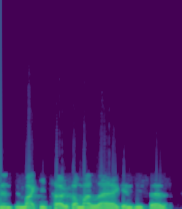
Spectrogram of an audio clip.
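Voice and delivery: ordinary delivery

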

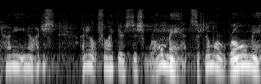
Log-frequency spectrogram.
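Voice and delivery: mock meek, humble and gentle tone. Acting out a husband telling his wife there's no romance: imitating a humble, gentle husband. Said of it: "he's being all humble and gentle".

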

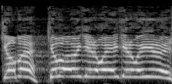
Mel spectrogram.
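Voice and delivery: re-enacted full-lung scream. Retelling a gator scare, the speaker re-enacts screaming at the dog. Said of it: "I'm screaming my lungs out at the dog".

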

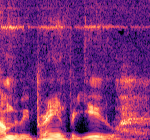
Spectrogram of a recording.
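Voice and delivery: low, soft, dead-serious, solemn voice. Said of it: "she was dead serious".

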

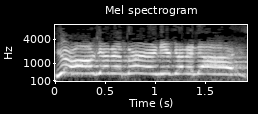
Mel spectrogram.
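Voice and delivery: very high, shrill screaming yell. Retelling a man on a shuttle bus screaming at the passengers: imitating someone screaming. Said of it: "the last thing I heard as I was getting off the bus".

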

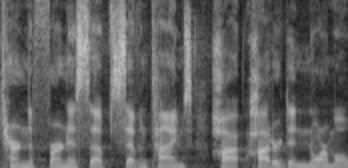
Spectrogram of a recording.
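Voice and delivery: normal talking voice

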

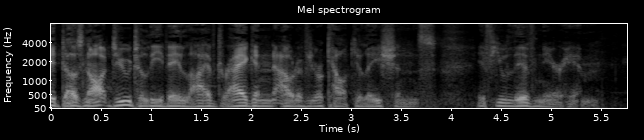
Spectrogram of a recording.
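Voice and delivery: very low, hushed, deep, raspy wizard voice. Quoting your favorite Gandalf line from The Hobbit during a service, Sir Ian McKellen voice as Gandalf. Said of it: "I'll do my best Sir Ian McKellen voice".

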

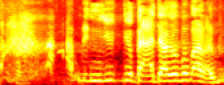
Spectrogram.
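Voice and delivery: silly gibberish babble. Retelling how they talk nonsense to a baby girl: imitating own baby talk babble. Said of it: "I'm speaking in tongues with my baby girl".

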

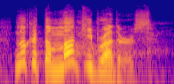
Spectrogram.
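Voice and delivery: ordinary delivery

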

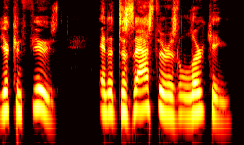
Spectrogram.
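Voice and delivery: ordinary delivery

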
